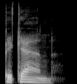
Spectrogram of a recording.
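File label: "began", British English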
